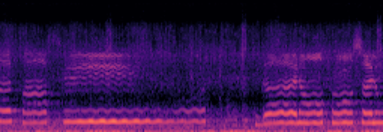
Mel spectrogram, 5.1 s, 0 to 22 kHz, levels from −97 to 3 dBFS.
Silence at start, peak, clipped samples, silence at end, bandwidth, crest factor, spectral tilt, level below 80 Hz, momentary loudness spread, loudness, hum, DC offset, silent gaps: 0 s; -24 dBFS; under 0.1%; 0 s; 11 kHz; 14 dB; -5.5 dB/octave; -48 dBFS; 15 LU; -37 LUFS; none; under 0.1%; none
